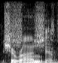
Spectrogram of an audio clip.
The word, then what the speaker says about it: Charon: It's like Charon or Charon. – Charon? Is it? – Charon. C-H-A-R-O-N, Charon.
